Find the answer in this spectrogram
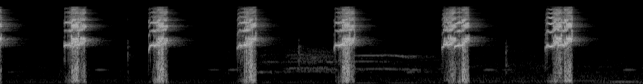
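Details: Hobbyist's fighter lovebird sounding off to trigger replies from other lovebirds: a run of seven raspy, piercing screeches spaced about a second apart, with soft low warbling notes heard faintly in one pause.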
